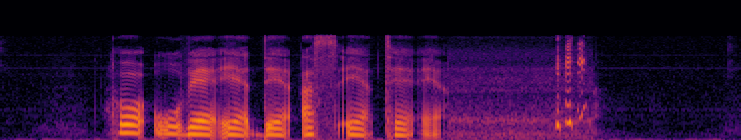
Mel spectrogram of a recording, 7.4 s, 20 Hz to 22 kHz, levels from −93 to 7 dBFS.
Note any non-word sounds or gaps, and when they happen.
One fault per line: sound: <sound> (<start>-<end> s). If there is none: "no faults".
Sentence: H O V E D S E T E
sound: laugh (5.5-5.9 s)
